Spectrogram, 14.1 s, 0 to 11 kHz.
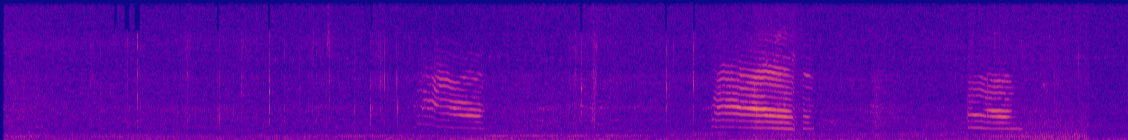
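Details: Street cat of an unusual breed, possibly with a cold or phlegm, seeming sad or unwell while being fed; three hoarse, harmonic meows near 5, 9 and 12 seconds, the middle one loudest, with faint clicks and low background rumble.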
